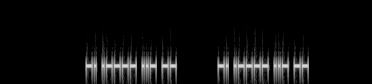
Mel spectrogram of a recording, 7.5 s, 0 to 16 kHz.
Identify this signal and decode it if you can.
Morse code, heard as a keyed tone, about 30 wpm, 700 Hz. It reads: N1UM N1UM
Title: USA Call Signs - 4 Characters - Repeated 2x - 30wpm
